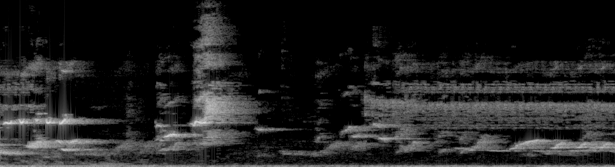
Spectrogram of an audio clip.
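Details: Energetic white-rumped shama song used to trigger another shama into singing: high bright whistles and rapid twittering phrases, then softer descending warbles and thin high sustained notes.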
